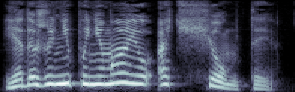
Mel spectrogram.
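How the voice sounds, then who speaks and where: A man's voice: very high voice, wildly swooping pitch, measured pace, darkish tone, no room sound, pitched above the performer's own voice, full character voice. A man reading an audiobook, voicing a frightened, angry old woman with scornful, indignant outbursts.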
